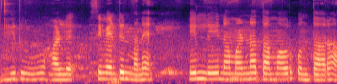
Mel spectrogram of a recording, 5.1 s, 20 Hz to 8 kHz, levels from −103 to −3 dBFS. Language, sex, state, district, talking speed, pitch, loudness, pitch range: Kannada, female, Karnataka, Raichur, 105 wpm, 205 Hz, -17 LUFS, 195-215 Hz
